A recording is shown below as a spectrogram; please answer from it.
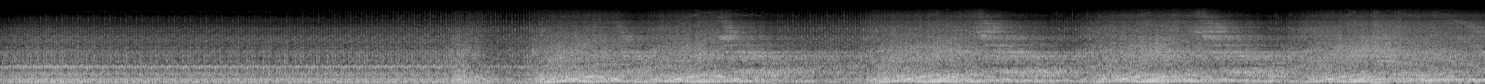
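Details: BMW 525d E39 M57 diesel after freeing the seized turbo geometry lever and adjusting its screw: repeated throttle blips with strong, clean rise in turbo hiss; boost builds fast even at light throttle, intercooler pipe already warm; healthy boost after repair.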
